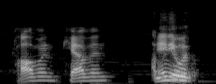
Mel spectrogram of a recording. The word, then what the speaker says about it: Cavan: Is that how you pronounce his name? Kevin?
